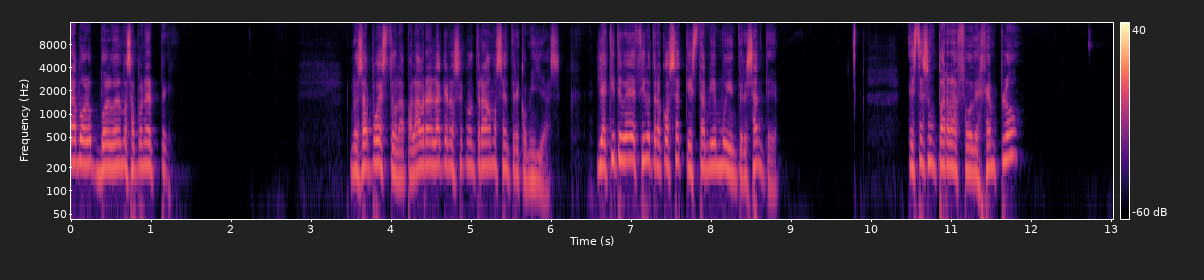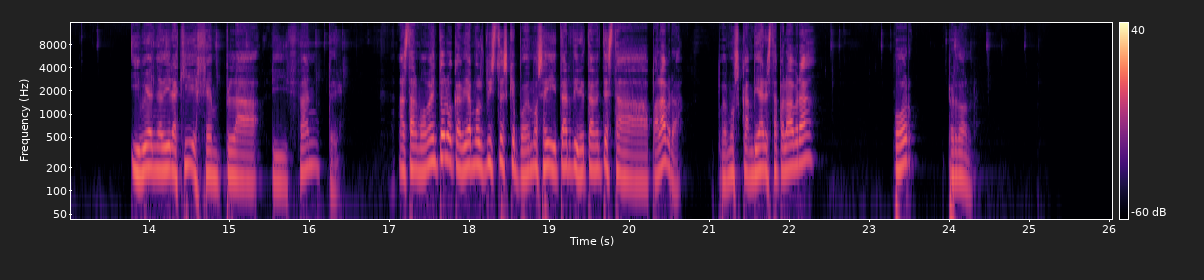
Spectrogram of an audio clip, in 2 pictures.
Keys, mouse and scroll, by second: 14.1-18.0 typing, 23.8-24.9 typing.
